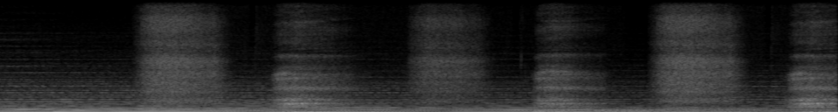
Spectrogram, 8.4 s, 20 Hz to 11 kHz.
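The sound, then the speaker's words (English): Deep, airy breaths drawn in and pushed out in a steady rhythm during a peaceful breathing exercise, about seven in a row over a soft, continuous low drone. “We're starting with peaceful breathing in 3, 2, 1.”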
